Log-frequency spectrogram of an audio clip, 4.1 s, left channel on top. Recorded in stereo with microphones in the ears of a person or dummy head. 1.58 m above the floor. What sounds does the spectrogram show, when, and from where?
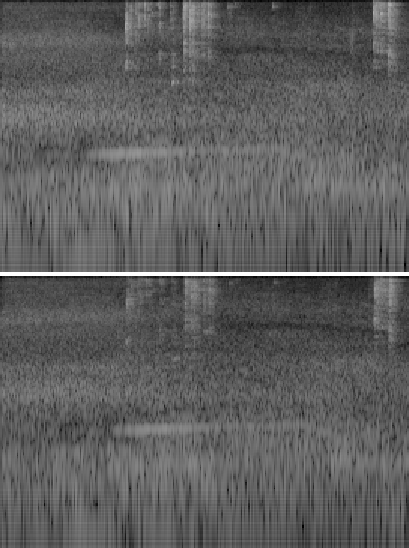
1.2 s keys jangling: 60° left (ahead or behind), 1.0 m; by 4.0 s 50° left (ahead or behind), 2 m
